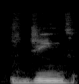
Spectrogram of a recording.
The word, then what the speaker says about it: Jeans: I don't know how to say the last name in French but jeans rele jeans he was British sure certainly okay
